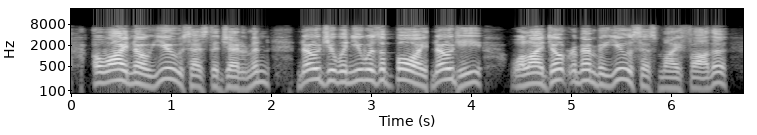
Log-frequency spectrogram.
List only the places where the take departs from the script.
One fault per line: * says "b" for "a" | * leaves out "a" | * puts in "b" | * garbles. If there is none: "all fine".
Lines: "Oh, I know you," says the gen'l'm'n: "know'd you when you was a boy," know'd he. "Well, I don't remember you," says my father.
all fine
